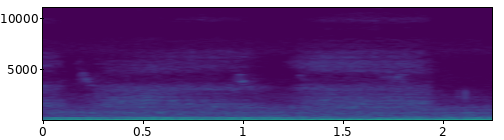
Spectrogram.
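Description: Faint short bird chirps, a few high quick notes, over a low steady rumble and a faint steady hum.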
